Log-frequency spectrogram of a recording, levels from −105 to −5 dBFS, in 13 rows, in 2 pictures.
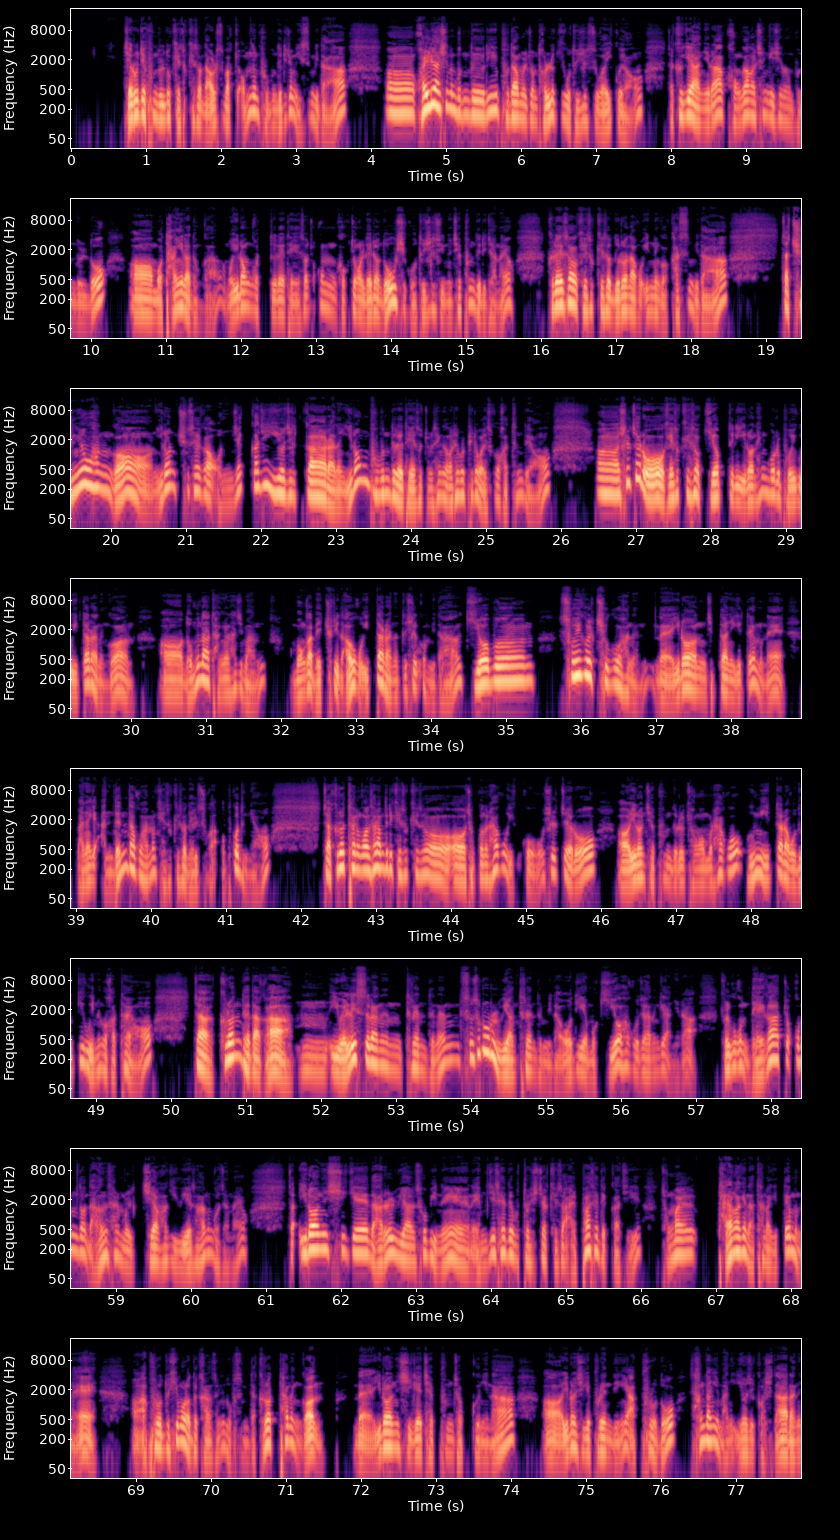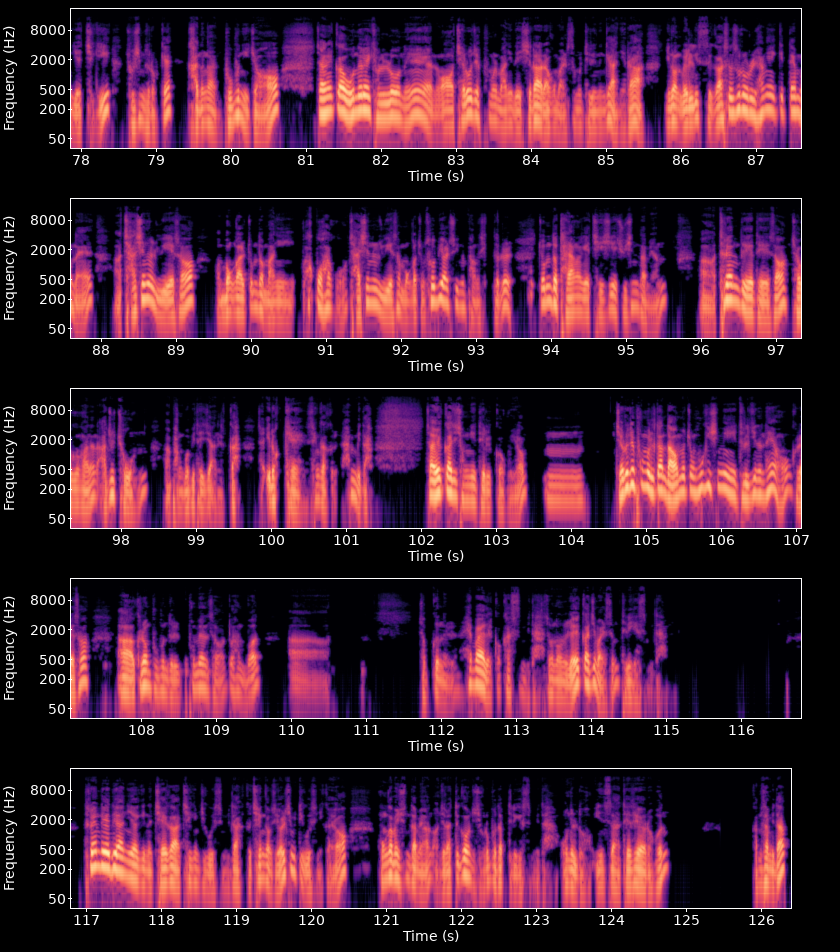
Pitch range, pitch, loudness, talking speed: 100-170 Hz, 130 Hz, -24 LUFS, 375 characters per minute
